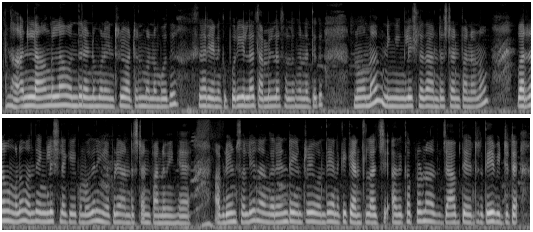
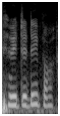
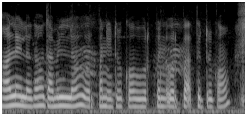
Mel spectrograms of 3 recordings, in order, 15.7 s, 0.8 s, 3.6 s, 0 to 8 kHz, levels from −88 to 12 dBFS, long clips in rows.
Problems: none marked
